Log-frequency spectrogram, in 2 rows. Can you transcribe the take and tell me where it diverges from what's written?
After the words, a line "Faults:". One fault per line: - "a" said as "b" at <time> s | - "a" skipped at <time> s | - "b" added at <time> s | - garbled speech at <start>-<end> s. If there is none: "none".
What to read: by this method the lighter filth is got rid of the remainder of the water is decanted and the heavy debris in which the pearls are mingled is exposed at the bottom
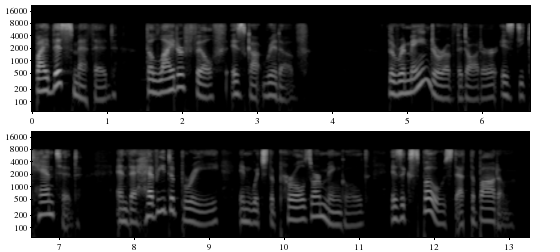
by this method the lighter filth is got rid of the remainder of the daughter is decanted and the heavy debris in which the pearls are mingled is exposed at the bottom
Faults:
- "water" said as "daughter" at 5.7 s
